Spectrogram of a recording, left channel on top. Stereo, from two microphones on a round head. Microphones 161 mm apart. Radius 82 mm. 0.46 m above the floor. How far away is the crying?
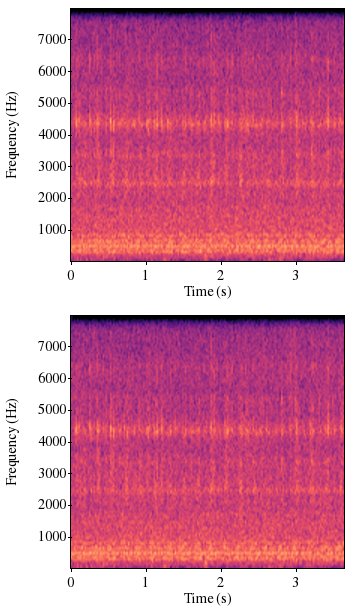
I don't hear crying.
